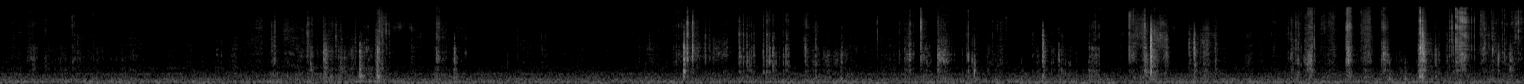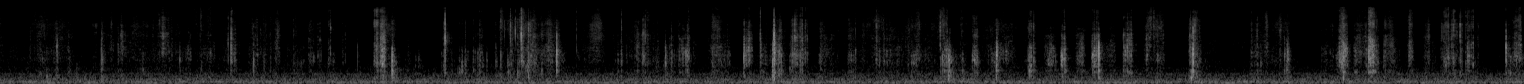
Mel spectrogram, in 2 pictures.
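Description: Small hand scissors snipping through drawing paper in short, irregular cuts, with the paper rustling as it is turned between snips.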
